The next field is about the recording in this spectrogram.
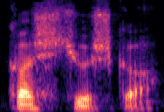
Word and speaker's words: Kościuszko: They don't write the accent on the first S because it's a sh, Kościuszko. But Zdzisław is a...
